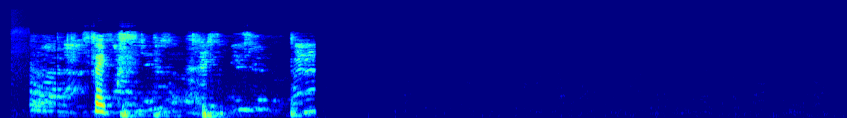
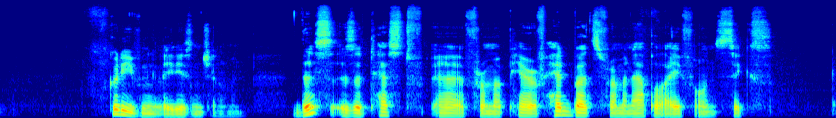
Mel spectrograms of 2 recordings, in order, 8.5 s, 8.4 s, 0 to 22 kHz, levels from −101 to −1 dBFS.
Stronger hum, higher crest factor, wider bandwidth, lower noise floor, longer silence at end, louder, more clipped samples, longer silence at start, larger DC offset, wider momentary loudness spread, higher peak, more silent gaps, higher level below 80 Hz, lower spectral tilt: neither; first, 28 dB vs 22 dB; second, 11 kHz vs 18 kHz; first, under -90 dBFS vs -86 dBFS; first, 5.3 s vs 0.65 s; second, -46 LUFS vs -39 LUFS; neither; second, 0.3 s vs 1.1 s; neither; first, 19 LU vs 13 LU; second, -24 dBFS vs -18 dBFS; neither; about the same, -74 dBFS vs -72 dBFS; second, -2.5 dB/octave vs -5 dB/octave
